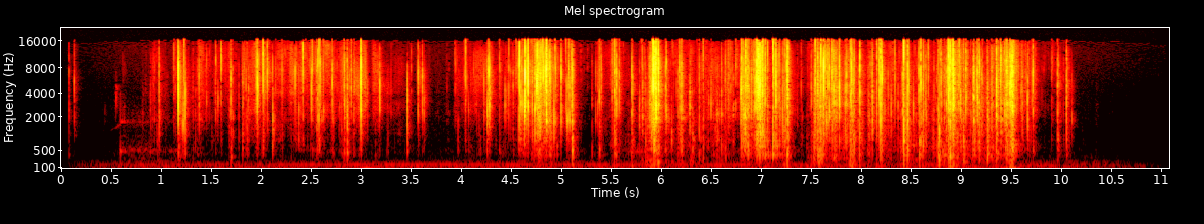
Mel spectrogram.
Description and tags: Candy Bar Plastic Wrapper
Unwrapping a plastic wrapper of candy bar. Crinkling the wrapper.
Sound, candy-bar, Free, wrap, plastic, wrapper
